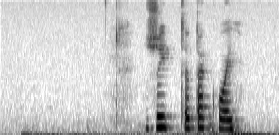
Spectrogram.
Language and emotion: Russian, neutral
